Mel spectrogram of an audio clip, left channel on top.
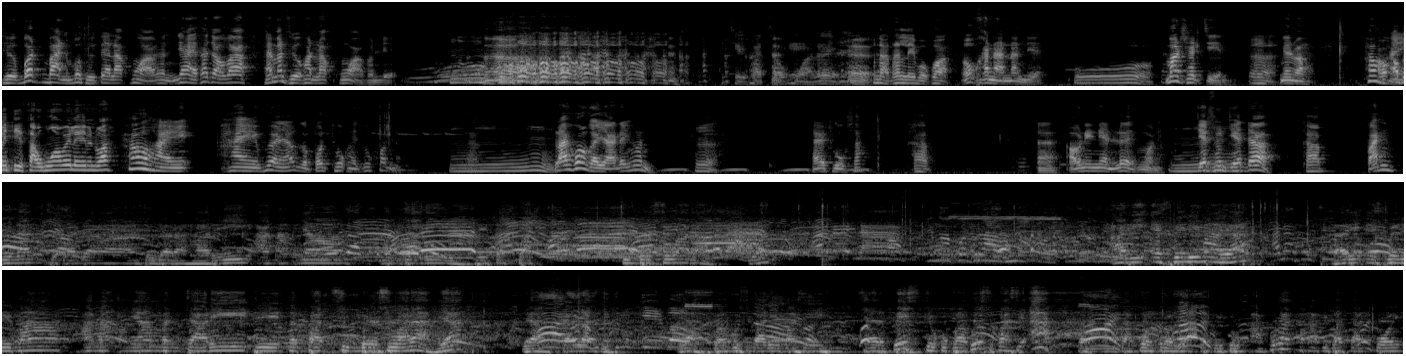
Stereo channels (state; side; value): different; both; correlation 0.00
